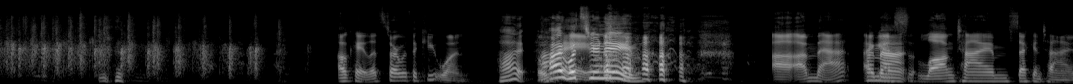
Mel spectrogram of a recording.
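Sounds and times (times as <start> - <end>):
live audience applause: 0.0 - 3.0
laughter: 1.0 - 1.5, 5.4 - 7.0
speech: 1.0 - 1.5, 3.4 - 7.2, 7.8 - 10.7.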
